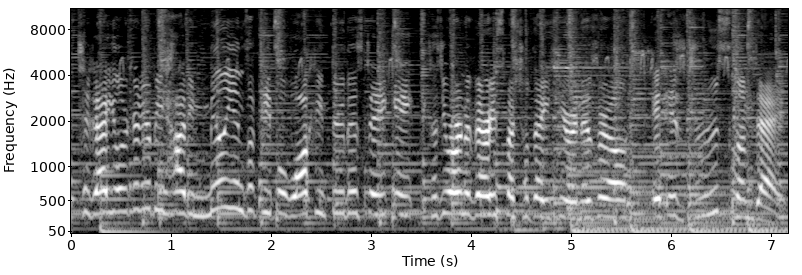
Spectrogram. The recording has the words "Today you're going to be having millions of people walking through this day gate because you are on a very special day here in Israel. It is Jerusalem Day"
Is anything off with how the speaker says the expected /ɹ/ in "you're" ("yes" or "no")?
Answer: yes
